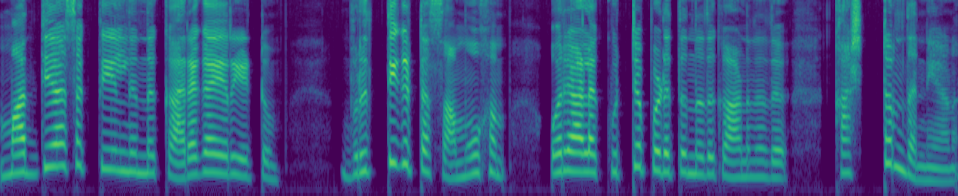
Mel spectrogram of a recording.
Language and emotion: Malayalam, disgusted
